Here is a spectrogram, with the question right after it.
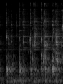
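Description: A spoon stirs sugar into a cup of coffee, giving rapid close clinks and scrapes against the cup in a quick, uneven rhythm.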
